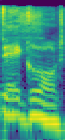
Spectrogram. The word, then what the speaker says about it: Desgrange: Desgrange, because they don't pronounce the S, the French, do they?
